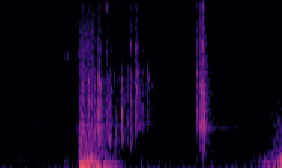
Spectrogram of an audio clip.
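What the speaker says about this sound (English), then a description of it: "The first thing I came across was this little clicking sound right here." A small, crisp clicking sound, a few sharp ticks followed by a brighter burst and another single click, close and clean against near silence.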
